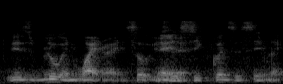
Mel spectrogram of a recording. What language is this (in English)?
English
